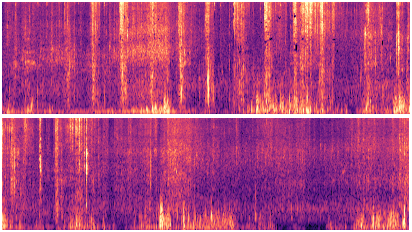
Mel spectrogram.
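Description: Footsteps crunching on gravel, uneven and irregular, with knocks and rumble from a handheld camera being carried.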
